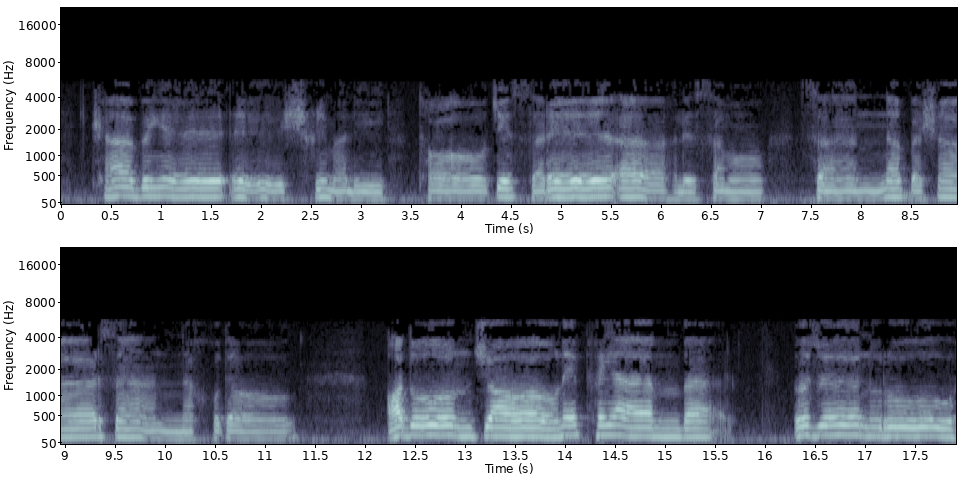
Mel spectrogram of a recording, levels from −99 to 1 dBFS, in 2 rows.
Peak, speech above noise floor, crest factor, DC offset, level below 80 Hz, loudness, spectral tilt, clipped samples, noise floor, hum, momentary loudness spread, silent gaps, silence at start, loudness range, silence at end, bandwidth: -12 dBFS; 27 dB; 18 dB; under 0.1%; -60 dBFS; -29 LUFS; -7 dB/octave; under 0.1%; -55 dBFS; none; 12 LU; none; 0.3 s; 7 LU; 0 s; 5.8 kHz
